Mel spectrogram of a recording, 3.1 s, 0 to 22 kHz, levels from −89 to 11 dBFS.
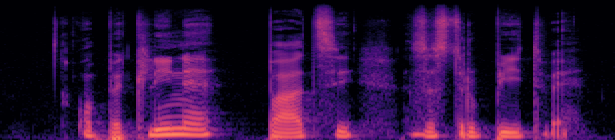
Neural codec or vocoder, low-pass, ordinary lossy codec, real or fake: vocoder, 44.1 kHz, 128 mel bands every 512 samples, BigVGAN v2; 19.8 kHz; none; fake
